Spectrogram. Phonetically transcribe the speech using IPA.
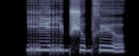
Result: r ĩ e̯ r y b ʃ o b x ø o̯

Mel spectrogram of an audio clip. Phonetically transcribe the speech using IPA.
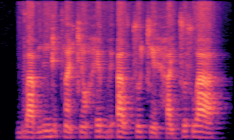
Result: ɡ w a˧ b ĩ˦ ɡ ĩ˧ t͡s ã˧ t͡ɕ ɔ̃˧ h e˥˧ b e˦ ʔ a˧ w t͡s u˦ t͡ɕ ẽ˧ h a˧ j t͡s u˥˧ s w a˥˧

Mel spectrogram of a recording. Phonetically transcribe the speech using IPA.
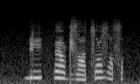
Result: ɖ i˦ | ɜ˦˨ ɖ zˤ ɛ˨ t͡s ɔ˦ zˤ ə˨˦ sˤ

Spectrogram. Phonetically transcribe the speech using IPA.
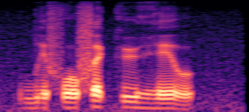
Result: b e f o f ɛ k y ɦ e ʊ̯

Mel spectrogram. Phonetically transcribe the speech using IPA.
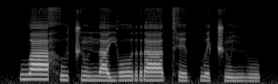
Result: w aː˦ h u˨ t͡ʃ ũ˨ n a˨ j oː˦ r aː˦ tʰ e˨˦ kʷ ɛ˨ t͡ʃ ũ˨ ɲ u˨

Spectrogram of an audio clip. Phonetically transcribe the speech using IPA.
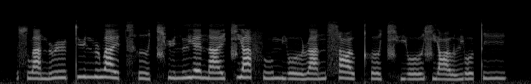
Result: s w a˨˩ n ɻ ɻ̩˦ t̪ y˦ n ɻ w a˥˨ ɪ̯ t͡sʰ ɹ̩˨˩ t͡ɕʰ y˨˦ n l j ɛ˥˨ n a˨˦ ɪ̯ t͡ɕ j ä˦ f u˨˦ m j o˨˩ ʊ̯ ɻ a˨˦ n s ɑ˥˨ ʊ̯ kʰ ɤ˨˦ t͡ɕʰ j o˨˦ ʊ̯ ɕ j ɑ˨˩ ʊ̯ l j o˦ ʊ̯ t̪ i˦

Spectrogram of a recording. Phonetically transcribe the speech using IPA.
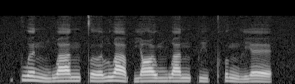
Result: p w ə˥˨ n m w a˦ n t̪ ɤ˨˦ l w ä˥˨ p j ɑ˦ ʊ̯ m w a˦ n p i˨˦ pʰ ʊ˥˨ ŋ l j ɛ˥˨

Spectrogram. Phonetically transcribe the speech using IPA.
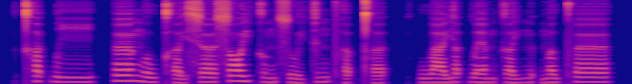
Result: kʰ ɐ˥ k̚ w iː˧ | œː˥ ŋ o˨˧ w kʰ ɐ˨˩ j s œː˧ s ɔː˥ j k ʊ˨˥ ŋ s uː˨˩ j k ɪ˥ ŋ pʰ ɐ˨ p̚ t̪ʰ ɐ˨ t̚ | w aː˨˥ j ɐ˧ t̚ w ɛː˨ m k ɐ˨˧ j ŋ ɵ˨ t̚ m ɐ˧ w pʰ œː˥

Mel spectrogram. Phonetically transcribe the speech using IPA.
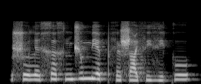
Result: ʂ u˨ l ɪ˨ x ɜ˦˨ x n d͡ʒ u˦ mʲ æ˦˨ pʰ ɪ˨ ʂ ɑ˨ fʲ ə˨ vʲ ɛ˨ k u˦

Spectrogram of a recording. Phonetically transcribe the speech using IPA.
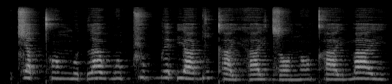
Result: t͡ɕ a˦ t̚ t̪ʰ ɔ̃˧ ŋ u˨ t̚ l a˥˧ w b ɔ̃˦ p̚ ɕ u˦ p̚ b e˦ ʔ j a˧ ɡ i˥˧ kʰ a˨˩ j h a˧ j d͡z ɔ˨˩ n̪ ɔ̃˧ kʰ a˧ j m a˥˧ j

